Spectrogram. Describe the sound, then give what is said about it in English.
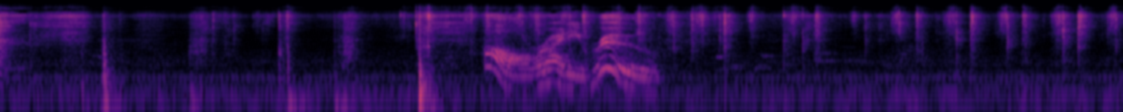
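A deck of cards being shuffled during a card game, a steady run of quick crisp riffles and taps, with a person briefly speaking partway through over a low background hum. “I shuffled.”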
